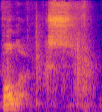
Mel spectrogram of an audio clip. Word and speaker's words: bollocks: and with the word bollocks the earth sound affair again it's bold look Bob looks Bob looks bollocks and not bollocks so that's the one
